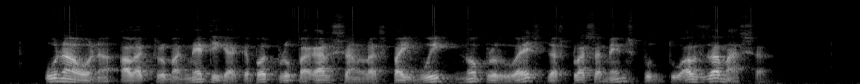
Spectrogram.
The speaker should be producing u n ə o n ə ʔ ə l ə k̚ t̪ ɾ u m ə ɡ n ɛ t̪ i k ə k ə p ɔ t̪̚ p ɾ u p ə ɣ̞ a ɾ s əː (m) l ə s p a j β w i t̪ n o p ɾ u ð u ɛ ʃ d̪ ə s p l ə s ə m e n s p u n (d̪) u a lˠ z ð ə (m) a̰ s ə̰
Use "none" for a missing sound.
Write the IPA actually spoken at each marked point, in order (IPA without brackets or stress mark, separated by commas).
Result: n, t̪, m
